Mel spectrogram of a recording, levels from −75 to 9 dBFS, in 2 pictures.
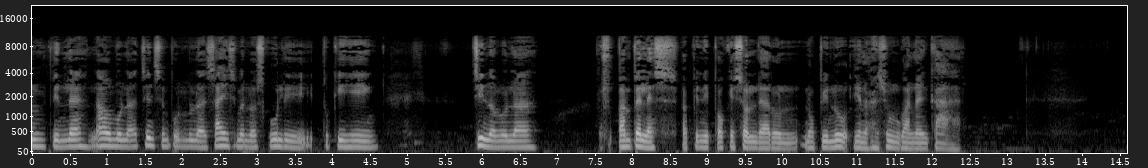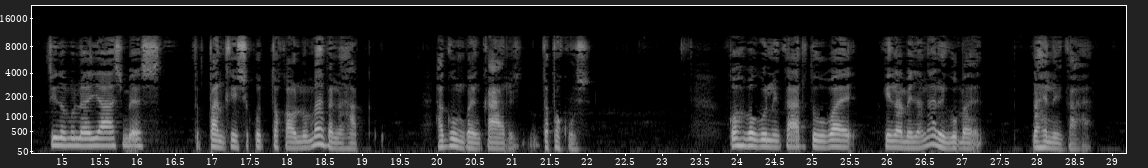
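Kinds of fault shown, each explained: Low-bitrate audio saved at a high bitrate: the speech stops at 10.6 kHz and keeps codec smearing, likely from an earlier low-rate encode that the high-rate MP3 cannot undo, unlike simple filtering.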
